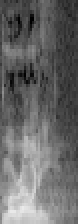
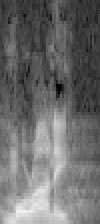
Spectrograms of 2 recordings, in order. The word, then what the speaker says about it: Moroni: They say his name is pronounced Moroni. I would say Morani is probably more appropriate.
